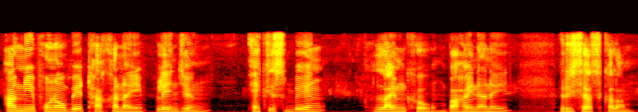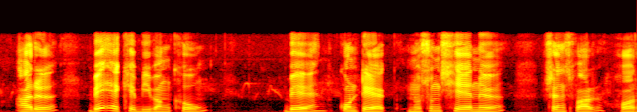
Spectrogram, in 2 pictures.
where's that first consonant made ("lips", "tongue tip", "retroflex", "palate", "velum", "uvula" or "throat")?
velum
